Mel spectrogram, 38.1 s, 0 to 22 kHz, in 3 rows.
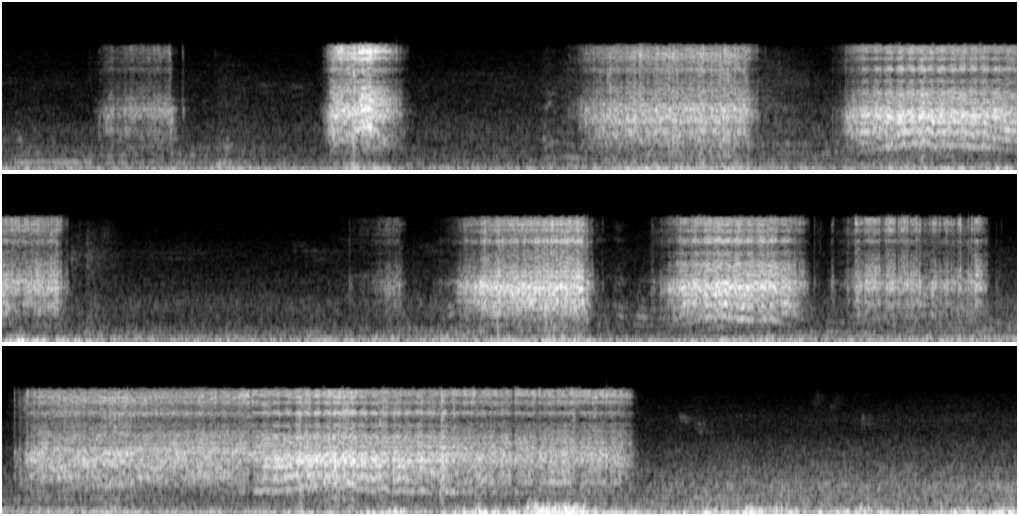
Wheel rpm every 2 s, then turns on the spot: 10, 10, 30, 10, 40, 30, 50, 0, 0, 30, 30, 50, 30, 60, 70, 70, 40, 0, 0.
none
